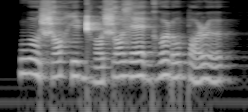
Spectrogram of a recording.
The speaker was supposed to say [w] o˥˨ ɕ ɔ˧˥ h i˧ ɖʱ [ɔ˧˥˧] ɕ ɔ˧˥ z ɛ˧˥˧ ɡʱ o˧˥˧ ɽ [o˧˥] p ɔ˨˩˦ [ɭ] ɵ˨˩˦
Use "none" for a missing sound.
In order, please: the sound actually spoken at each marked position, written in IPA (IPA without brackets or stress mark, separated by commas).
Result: w, ɔ˨˩˦, o˧˥, ɭ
